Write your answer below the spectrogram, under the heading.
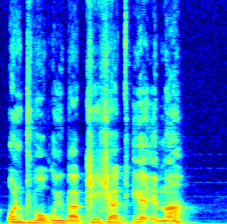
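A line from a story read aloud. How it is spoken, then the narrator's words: Dwarf giggling. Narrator (German): kichert der Zwerg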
